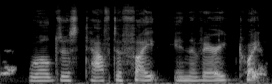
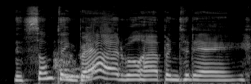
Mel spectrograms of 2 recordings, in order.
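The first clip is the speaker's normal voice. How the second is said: slow, gloomy, pessimistic, doom-saying voice. Voicing a talking war hammer's warning: pessimistic war hammer voice. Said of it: "it says it in that exact voice".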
